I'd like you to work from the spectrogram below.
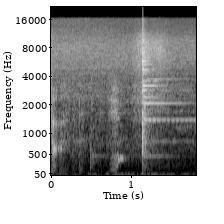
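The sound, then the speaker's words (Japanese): A steady, hissing rush of tap water runs throughout, broad and fairly loud, with one brief sharp clack partway through and no voices. The tap runs as the speaker prepares to boil a large amount of water to cook spaghetti. “今からお湯を沸かそうでもこのねスパゲッティを食べようと思うと結構な量のお湯が必要なんでこれを沸かすのに結構時間はかかりますねこの水道の音もねかなりうるさく入ると思います”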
